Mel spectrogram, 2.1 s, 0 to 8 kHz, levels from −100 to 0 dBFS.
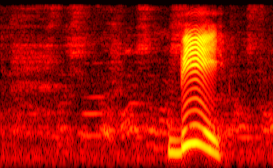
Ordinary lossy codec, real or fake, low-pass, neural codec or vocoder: none; real; 7.2 kHz; none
